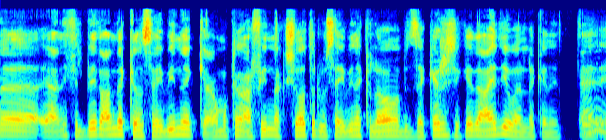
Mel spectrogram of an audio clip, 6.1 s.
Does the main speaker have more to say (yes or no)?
no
